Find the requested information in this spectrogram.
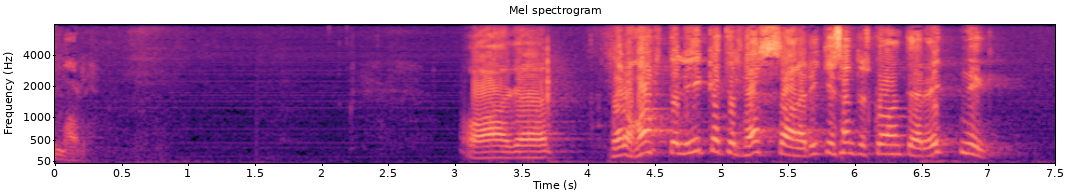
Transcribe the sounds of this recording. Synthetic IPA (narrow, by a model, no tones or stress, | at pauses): ma̰wlɪ | ɔɣ | θɛɾaɦɔr̥t̪ɛɾliːkat̪ʰɪlθɛsːaːðɛɾiːcːɪsɛnt̪ʏskɔːðant̪ɪɛɾejt̪nɪɣ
